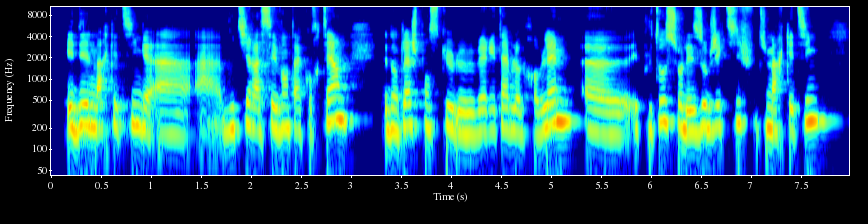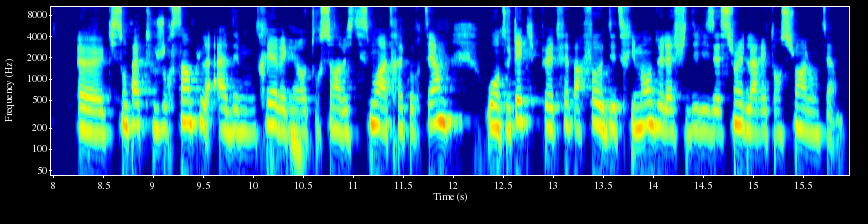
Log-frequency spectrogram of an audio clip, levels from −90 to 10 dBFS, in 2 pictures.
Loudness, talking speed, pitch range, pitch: -28 LUFS, 240 wpm, 185-230 Hz, 200 Hz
